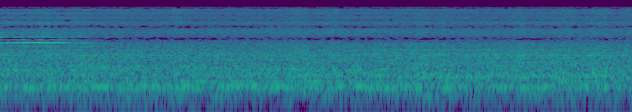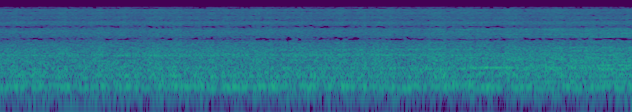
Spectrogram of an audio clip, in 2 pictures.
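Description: Steady background noise with no distinct events.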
